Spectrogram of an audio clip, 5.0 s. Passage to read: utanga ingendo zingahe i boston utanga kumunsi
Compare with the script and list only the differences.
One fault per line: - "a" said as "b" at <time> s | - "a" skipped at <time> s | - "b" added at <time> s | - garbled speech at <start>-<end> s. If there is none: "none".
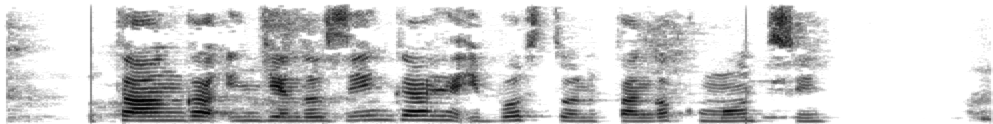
none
